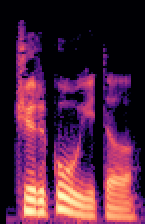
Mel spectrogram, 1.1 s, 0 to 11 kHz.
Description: ©irk2ito] s. m. («giro») — domin. oggi tra le persone cólte, e tanto più in moderni usi specifici (tecn., econ., sport.), la pn. ©irk2ito, etimologica (dal lat. circuitus con -i- breve): vincitori di corse in circùito [vin©it1ri di k1rSe in ©irk2ito] (D’Annunzio); e così senz’altro in composti di formaz. moderna come cortocircuito e microcircuito (sec. XX) — dovuta all’attraz. dei part. pass. in -ito la vecchia pn. ©irku-&to, prob. in Dante (Or perché in circuito tutto quanto L’aere si volge [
